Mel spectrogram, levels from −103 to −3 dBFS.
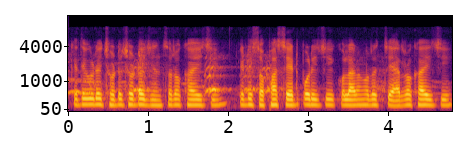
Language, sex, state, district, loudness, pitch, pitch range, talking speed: Odia, male, Odisha, Sambalpur, -19 LUFS, 150 Hz, 150-155 Hz, 175 wpm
